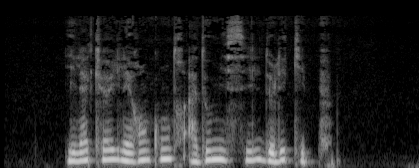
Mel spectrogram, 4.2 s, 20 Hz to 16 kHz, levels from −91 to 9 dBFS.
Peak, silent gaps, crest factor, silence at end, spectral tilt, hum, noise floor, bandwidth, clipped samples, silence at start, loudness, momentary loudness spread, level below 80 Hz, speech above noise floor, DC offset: -4 dBFS; none; 16 dB; 0.9 s; -8 dB/octave; none; -70 dBFS; 10.5 kHz; under 0.1%; 0.65 s; -19 LUFS; 9 LU; -56 dBFS; 52 dB; under 0.1%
